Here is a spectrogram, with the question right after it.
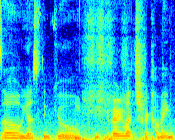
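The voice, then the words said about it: Put-on German accent. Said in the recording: “I've never heard you do a German accent before... It's bad... I'm enjoying it, actually. It's way better than your French accent.”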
